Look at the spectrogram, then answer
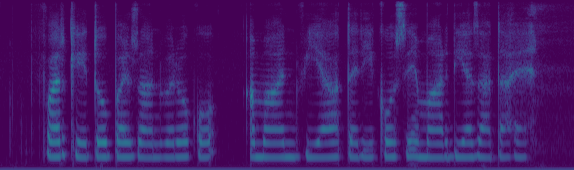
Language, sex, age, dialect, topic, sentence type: Hindi, female, 18-24, Marwari Dhudhari, agriculture, statement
